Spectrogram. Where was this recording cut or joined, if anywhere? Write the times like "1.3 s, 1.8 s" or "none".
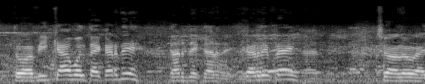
none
